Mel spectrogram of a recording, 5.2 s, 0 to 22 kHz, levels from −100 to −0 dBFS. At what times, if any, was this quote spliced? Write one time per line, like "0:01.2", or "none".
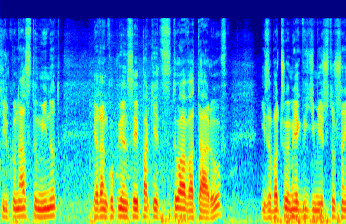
0:01.3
